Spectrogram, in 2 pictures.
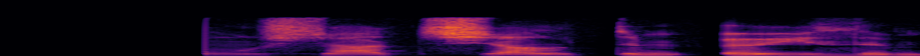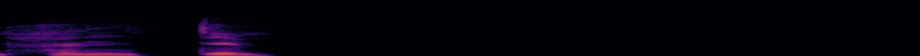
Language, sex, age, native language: Icelandic, female, 9, Icelandic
